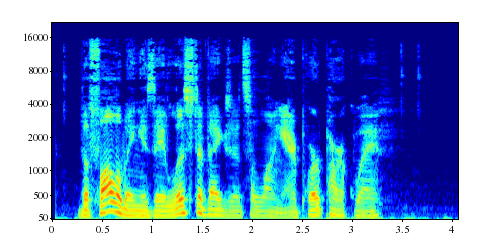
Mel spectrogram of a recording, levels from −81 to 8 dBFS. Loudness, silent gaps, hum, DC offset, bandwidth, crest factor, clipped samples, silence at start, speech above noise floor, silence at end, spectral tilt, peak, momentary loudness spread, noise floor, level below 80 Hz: -20 LUFS; none; none; under 0.1%; 16 kHz; 18 dB; under 0.1%; 0.05 s; 24 dB; 0.1 s; -5 dB/octave; -2 dBFS; 14 LU; -43 dBFS; -46 dBFS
